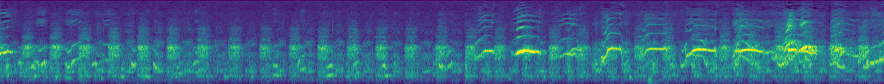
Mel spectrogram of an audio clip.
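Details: Squeaking and whining from three-week-old Samoyed puppies walking around near St Louis, Missouri; steady soft chatter of short squeaks, then louder drawn-out upward whines in the second half.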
